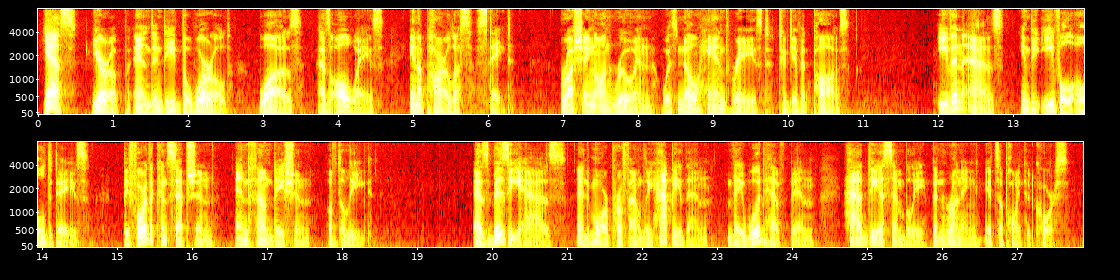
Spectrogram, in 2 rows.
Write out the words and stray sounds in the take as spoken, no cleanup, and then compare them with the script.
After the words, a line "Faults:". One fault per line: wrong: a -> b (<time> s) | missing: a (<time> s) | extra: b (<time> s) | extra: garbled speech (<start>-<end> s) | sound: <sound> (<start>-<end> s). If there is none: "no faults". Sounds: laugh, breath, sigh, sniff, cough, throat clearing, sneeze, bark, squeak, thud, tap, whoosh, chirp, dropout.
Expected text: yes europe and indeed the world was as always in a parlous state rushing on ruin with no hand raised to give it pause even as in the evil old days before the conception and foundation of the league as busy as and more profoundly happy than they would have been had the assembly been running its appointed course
yes europe and indeed the world was as always in a parlous state rushing on ruin with no hand raised to give it pause even as in the evil old days before the conception and foundation of the league as busy as and more profoundly happy than they would have been had the assembly been running its appointed course
Faults:
no faults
